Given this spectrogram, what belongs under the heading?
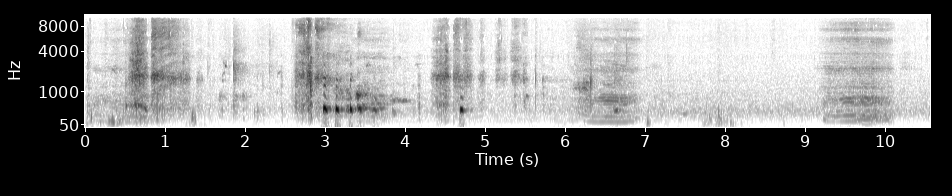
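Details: A person snoring irregularly, with rattling, whistly breath sounds on inhalation and some low buzzing snores.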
